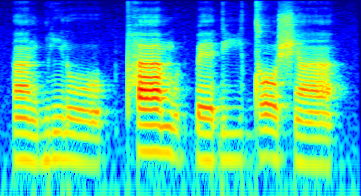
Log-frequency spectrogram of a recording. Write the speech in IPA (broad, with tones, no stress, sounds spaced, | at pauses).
ã˨ ɡ͡b ĩ˨ ɾ o˨ | pʰ aː˦ m ʊ˨ k͡p ɛ˨ ɗ iː˨ d ɔ˦˨ ʃ ã˨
